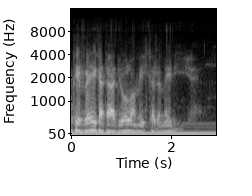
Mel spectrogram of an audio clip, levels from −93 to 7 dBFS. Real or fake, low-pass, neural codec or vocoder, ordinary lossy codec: real; 14.4 kHz; none; Opus, 32 kbps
